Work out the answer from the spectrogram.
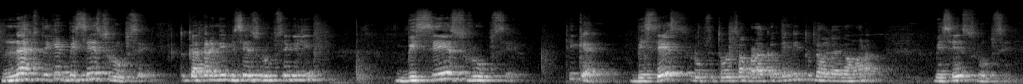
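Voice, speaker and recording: A man's voice: high-pitched, fairly quick, darkish tone. A man teaching shorthand step by step, explaining patiently and repeating each word as he goes. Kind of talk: step-by-step stenography lesson. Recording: very echoey room, mic far off.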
